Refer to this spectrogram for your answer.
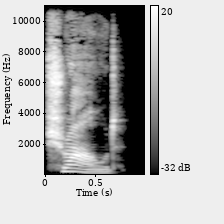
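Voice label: "shroud", British English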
